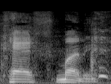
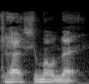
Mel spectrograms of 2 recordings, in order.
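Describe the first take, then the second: First: The second word sounds like ordinary 'money'. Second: The second word sounds like 'mo-NAY'. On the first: "named their child Cash Money" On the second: "they pronounce it Cash Monet"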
